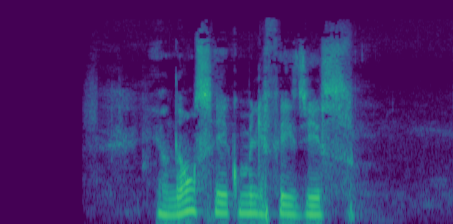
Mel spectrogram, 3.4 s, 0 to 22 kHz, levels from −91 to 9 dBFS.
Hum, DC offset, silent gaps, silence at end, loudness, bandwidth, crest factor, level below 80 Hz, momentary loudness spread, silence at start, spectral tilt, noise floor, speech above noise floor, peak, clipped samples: none; under 0.1%; none; 0.75 s; -25 LUFS; 16.5 kHz; 20 dB; -52 dBFS; 12 LU; 0.8 s; -4.5 dB/octave; -62 dBFS; 37 dB; -8 dBFS; under 0.1%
